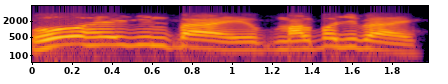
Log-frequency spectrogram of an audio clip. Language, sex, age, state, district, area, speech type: Assamese, male, 30-45, Assam, Darrang, rural, conversation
